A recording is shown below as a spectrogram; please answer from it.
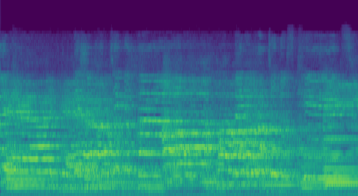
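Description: A young man and a young woman singing together in harmony, holding long notes that change about once a second, with little or no accompaniment.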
